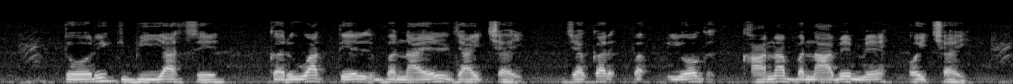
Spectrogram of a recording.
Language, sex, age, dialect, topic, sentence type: Maithili, male, 31-35, Bajjika, agriculture, statement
